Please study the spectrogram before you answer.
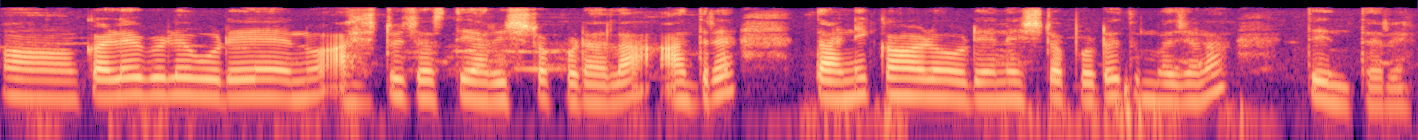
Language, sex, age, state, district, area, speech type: Kannada, female, 18-30, Karnataka, Mysore, rural, spontaneous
